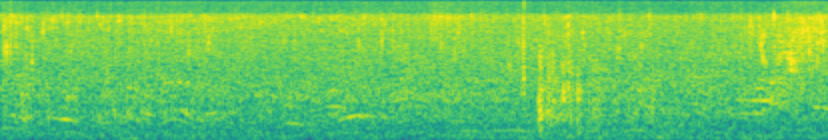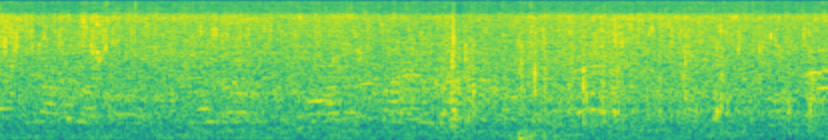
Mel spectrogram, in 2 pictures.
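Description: Floured chicken pieces frying in a pan of hot oil over a wood fire: a steady sizzle that flares briefly about four seconds in as another floured piece is dropped into the oil.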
